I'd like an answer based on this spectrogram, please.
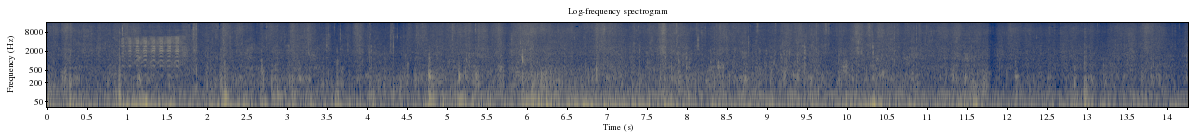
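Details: Goats grazing on grass outdoors; one short, nasal, wavering bleat rings out near the start, followed by steady crunching, rustling and trampling through vegetation with scattered footsteps.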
